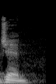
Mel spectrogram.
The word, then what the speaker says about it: Djinn: All right, movie Djinn, because the Djinn. – Because the D is silent.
